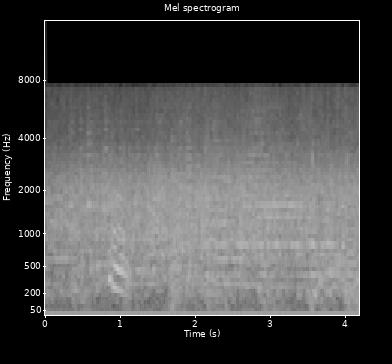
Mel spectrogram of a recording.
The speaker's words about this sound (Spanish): Pedro Almodóvar, que sube emocionado, se quita las gafas y va a dar su primer, de momento, discurso de la noche. Escuchamos la ovación de la platea.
